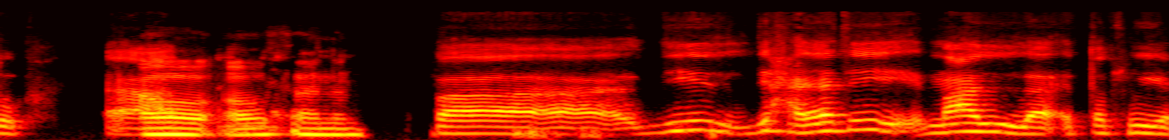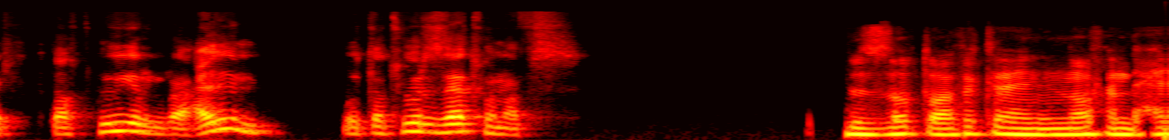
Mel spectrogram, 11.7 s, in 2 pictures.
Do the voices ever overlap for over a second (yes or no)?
no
